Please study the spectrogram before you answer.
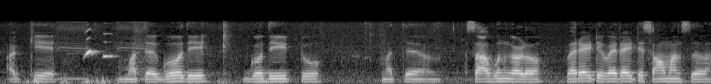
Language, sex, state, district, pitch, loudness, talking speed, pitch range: Kannada, male, Karnataka, Raichur, 130 Hz, -16 LUFS, 95 wpm, 125-135 Hz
